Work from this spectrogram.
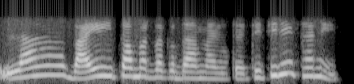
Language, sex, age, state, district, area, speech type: Nepali, female, 18-30, West Bengal, Darjeeling, rural, conversation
